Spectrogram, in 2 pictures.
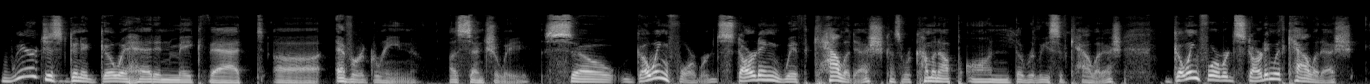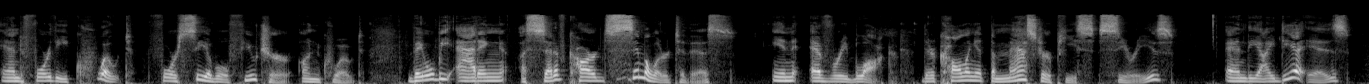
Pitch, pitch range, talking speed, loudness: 135 Hz, 105-170 Hz, 135 wpm, -19 LUFS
